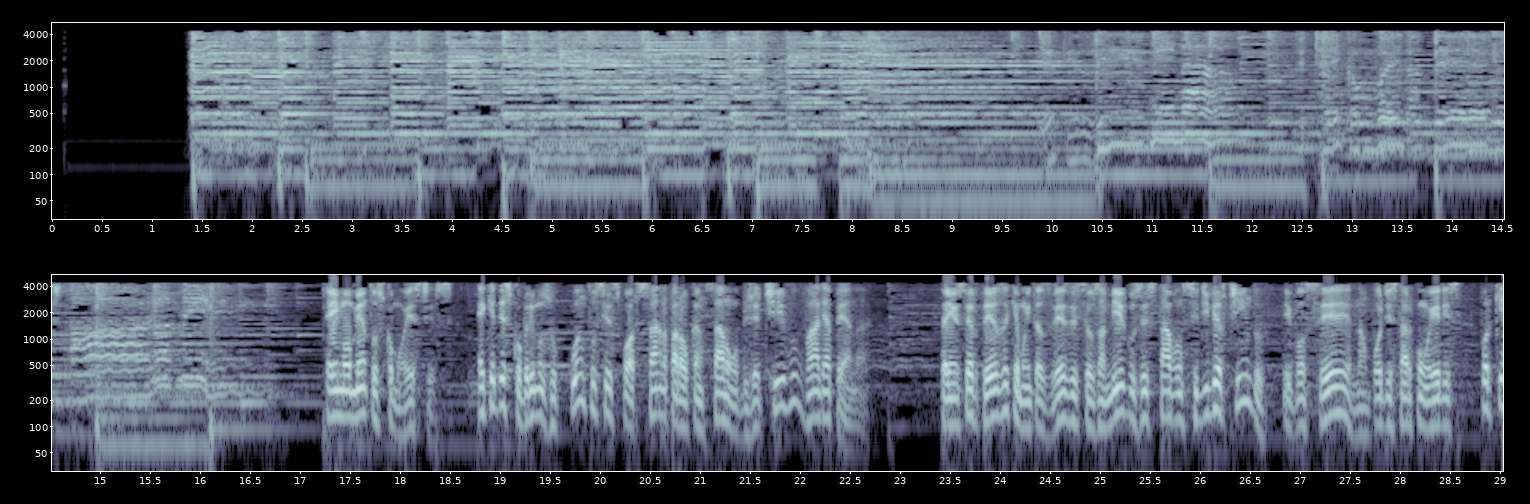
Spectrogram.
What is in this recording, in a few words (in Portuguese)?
Formatura Geral Masculino; Telemensagens 2017; Formaturas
